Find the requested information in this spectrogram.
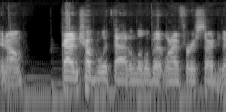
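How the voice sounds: Music plays in the background as a man with a fairly low pitch speaks at a very fast pace with fairly even intonation.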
